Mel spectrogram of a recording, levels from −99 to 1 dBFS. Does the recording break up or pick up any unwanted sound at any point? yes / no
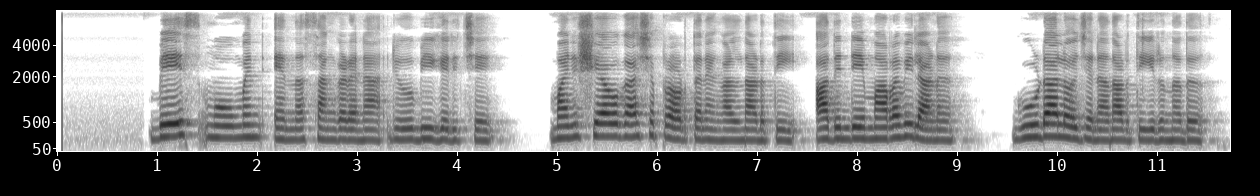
no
